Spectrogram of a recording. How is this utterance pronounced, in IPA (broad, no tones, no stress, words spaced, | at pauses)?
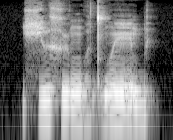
çɨxʉŋʷa̤d ɡʷẽb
